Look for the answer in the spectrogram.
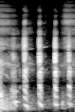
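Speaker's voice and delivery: high, sudden burst of laughter. Real, not acted. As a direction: crack up mid-sentence. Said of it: "I couldn't say that with a straight face".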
